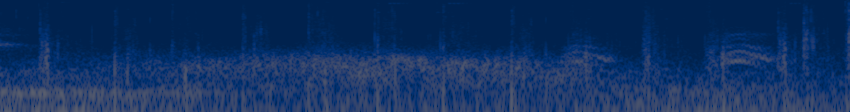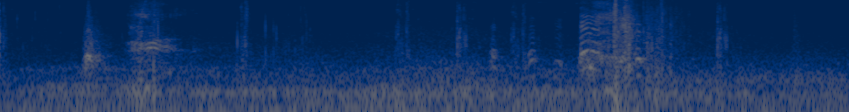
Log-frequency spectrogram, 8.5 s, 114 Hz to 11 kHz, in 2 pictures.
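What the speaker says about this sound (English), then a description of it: "Oh no, the chickens are mad at me" Chickens cluck and squawk in the video game Witcher 2, several short agitated calls scattered over a muffled background of footsteps and movement, with a louder burst near the end.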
